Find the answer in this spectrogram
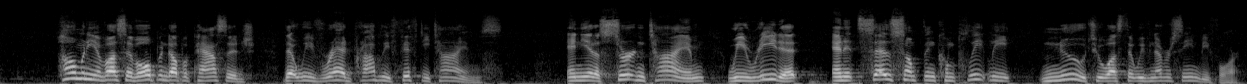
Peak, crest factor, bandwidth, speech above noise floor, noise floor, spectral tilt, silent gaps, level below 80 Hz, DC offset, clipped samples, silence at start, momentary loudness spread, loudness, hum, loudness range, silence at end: -4 dBFS; 20 dB; 17 kHz; 29 dB; -52 dBFS; -5.5 dB/octave; none; -52 dBFS; under 0.1%; under 0.1%; 0 s; 11 LU; -24 LUFS; none; 4 LU; 0.05 s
